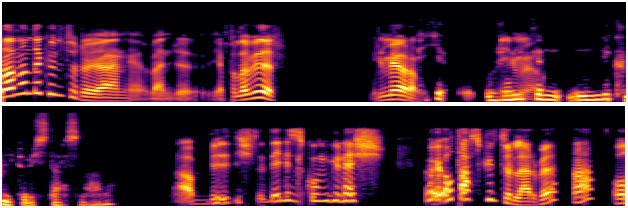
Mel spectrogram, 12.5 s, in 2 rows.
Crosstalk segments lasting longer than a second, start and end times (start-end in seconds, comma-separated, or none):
none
